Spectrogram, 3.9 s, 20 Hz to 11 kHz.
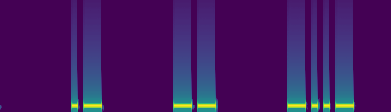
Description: Morse code, heard as a keyed tone, about 20 wpm, spaced as for 9 wpm, 700 Hz. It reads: AMX
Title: USA Call Signs - 5 Characters - 4x Character Spacing - 20wpm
